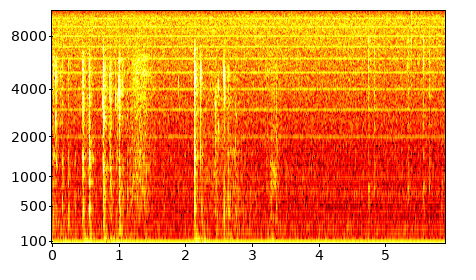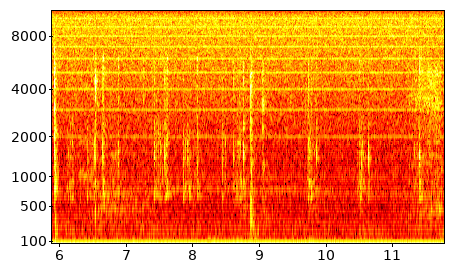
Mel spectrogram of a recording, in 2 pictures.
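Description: Close keyboard typing while writing code for a neural network tutorial, bursts of quick clicks with short pauses throughout, no talking.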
